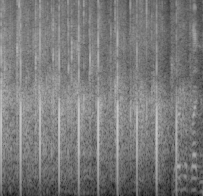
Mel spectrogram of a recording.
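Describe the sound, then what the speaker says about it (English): A round of applause at a town hall meeting on dismantling racism, given for Wendy, heard as about nine sharp, steady claps at an even pace, moderately quiet and sparse, trailing off at the end. "I would just like to give her a round of applause"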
